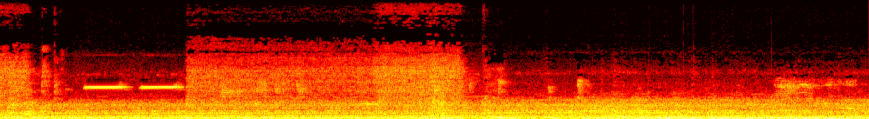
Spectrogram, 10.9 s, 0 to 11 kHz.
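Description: Inside a Solaris Urbino 12 city bus under way: the diesel engine and drivetrain running steadily under road noise, the engine note growing louder near the end. Two short high beeps come about a second in, and a hiss runs for about three seconds in the middle.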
